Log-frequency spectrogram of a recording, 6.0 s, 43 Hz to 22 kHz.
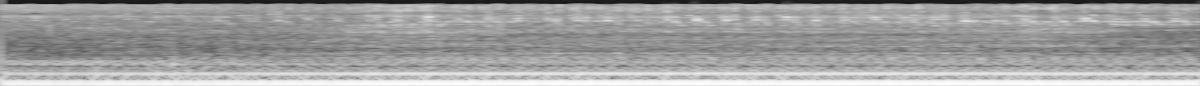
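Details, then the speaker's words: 1951 Pontiac Chieftain engine idling while warming up to temperature after coolant fill: deep, even low rumble, steady firing pulse, no knocks or misses; no coolant or oil leaks seen, healthy. "so yeah there it is running um with cool inant so I'm letting it get up to Temp letting it making sure it you know everything gets properly lubricated in there"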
